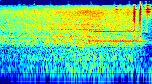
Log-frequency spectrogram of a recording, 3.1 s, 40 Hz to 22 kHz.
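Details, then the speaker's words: 2005 Dodge Ram 2500 after dual-zone climate control conversion, after plugging openings air had been whistling through (owner first suspected the HVAC box). Steady even blower rush with faint constant hum and no whistle: normal HVAC blower operation. "So now that that's done, no more whistling noise."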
